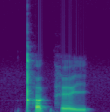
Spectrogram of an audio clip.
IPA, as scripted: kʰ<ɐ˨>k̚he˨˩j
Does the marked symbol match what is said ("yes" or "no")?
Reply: yes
